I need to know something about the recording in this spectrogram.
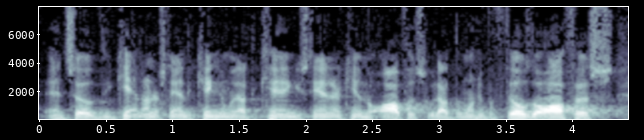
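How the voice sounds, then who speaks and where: A man preaching an informal, teaching-style sermon in a halting, conversational way, often checking in with short tag questions. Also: medium pitch, steady tone, darkish tone. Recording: echoey hall with long reverb.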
